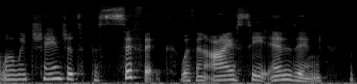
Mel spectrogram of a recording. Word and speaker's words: Pacific: Again, stress one syllable to the left of ick or ickle. Atlantic. Pacific.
